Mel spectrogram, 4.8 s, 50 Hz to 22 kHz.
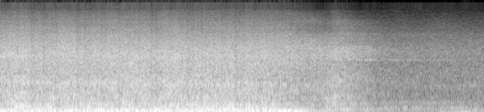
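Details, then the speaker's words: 903 cu in Hemi engine on the dyno running naturally aspirated (before boost is added), just started after a camshaft problem: deep, loud, even rumble for a few seconds, then cut; sounds meaner, crisper and healthy. "She runs. Sounds a little bit meaner. Honestly, I think now that we've changed things around that it sounds a little crispier, if you know what I mean."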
